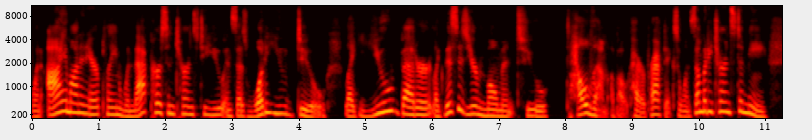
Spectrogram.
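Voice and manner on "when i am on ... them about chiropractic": usual speaking voice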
